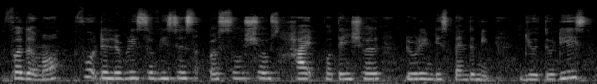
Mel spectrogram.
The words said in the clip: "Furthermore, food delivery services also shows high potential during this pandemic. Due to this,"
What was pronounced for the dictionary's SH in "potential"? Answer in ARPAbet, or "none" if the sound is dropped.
SH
